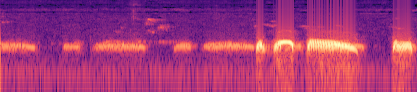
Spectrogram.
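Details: Spotted dove calling as a trap decoy: soft, muffled coos at first, then a loud clipped note and a long drawn coo, followed by another sharp coo.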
